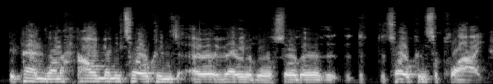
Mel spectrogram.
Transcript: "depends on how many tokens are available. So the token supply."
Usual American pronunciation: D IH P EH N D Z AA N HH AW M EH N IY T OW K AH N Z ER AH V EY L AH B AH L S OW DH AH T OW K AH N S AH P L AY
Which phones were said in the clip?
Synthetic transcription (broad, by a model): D IH P EH N D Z N HH AW M EH N IY T OW K AH N Z ER AH V EY L AH B AH L S OW DH AH T OW K AH N S AH P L AY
